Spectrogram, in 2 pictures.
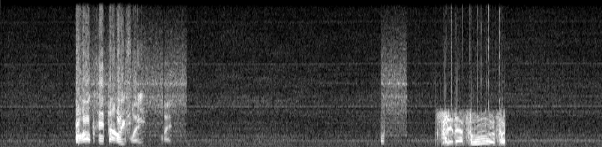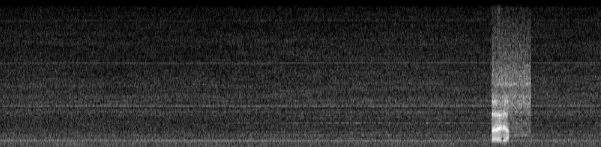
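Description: A man speaks calmly over a headset intercom.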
